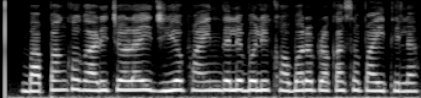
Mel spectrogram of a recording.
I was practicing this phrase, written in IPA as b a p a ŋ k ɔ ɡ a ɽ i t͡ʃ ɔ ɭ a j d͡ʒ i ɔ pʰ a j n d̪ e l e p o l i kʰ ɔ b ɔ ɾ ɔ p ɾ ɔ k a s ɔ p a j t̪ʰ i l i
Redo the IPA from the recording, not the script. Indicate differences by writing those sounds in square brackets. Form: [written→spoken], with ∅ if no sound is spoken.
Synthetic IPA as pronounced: b a p a ŋ k ɔ ɡ a ɽ i t͡ʃ ɔ ɭ a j d͡ʒ i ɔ pʰ a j n d̪ e l e [p→b] o l i kʰ ɔ b ɔ ɾ ɔ p ɾ ɔ k a s ɔ p a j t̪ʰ i l [i→a]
